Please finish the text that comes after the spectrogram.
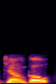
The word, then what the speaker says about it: Django: n g o and the D is silent you know what I'm saying and and that's who he and that's who he was talking to was the original jungo you know I'm saying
